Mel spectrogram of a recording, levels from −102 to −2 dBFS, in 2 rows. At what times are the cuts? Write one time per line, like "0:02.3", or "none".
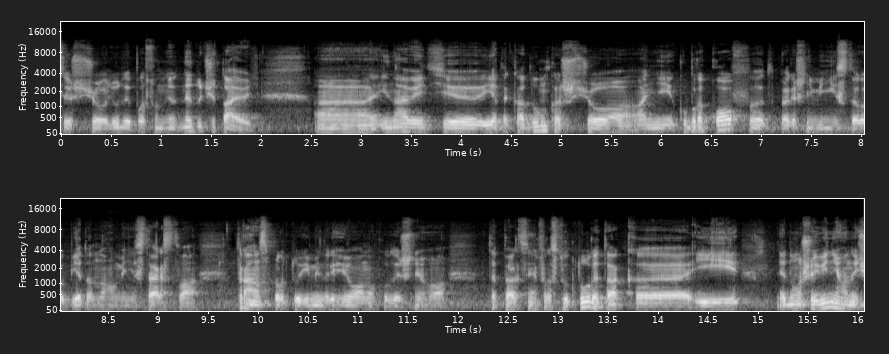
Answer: none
